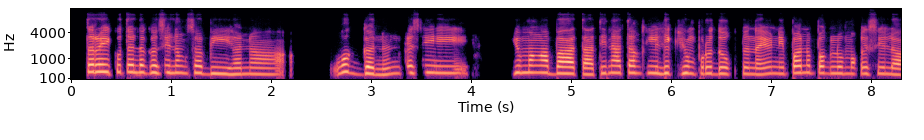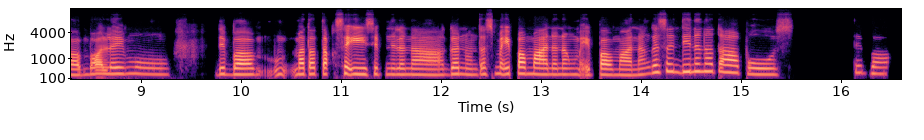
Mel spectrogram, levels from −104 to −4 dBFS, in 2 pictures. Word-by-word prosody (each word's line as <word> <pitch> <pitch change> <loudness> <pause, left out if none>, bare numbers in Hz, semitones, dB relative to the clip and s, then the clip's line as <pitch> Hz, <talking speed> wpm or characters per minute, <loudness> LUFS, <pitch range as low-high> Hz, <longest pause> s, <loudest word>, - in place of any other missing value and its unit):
try 335 0 +6
ko 330 0 -6
talaga 320 -2 +2
silang 300 -1 -4
sabihan 265 -3 -1
na, 250 -1 -5 0.4
'wag 330 -6 -1
gano'n 255 0 +2
kasi 300 +1 -3 0.8
yung 305 +1 -3
mga 310 -1 +4
bata 270 -2 +6
tinatangkilik 290 -1 -1
yung 285 - -1
produkto 265 -1 -3
na 245 -1 0
yun, 270 0 -3
eh. 265 - -8
Pa'no 300 +1 +2
'pag 285 0 0
lumaki 265 -1 -4
sila, 245 -4 -1
malay 260 - -1
mo, 250 -3 -9 0.5
'di 255 - -1
ba 240 -1 +3 0.4
matatak 255 0 +2
sa 270 -3 +3
isip 245 0 +3
nila 240 -1 -3
na 225 -1 -1
gano'n. 245 -2 -2
Tas 250 +1 -5
maipamana 255 -2 +3
ng 240 0 -4
maipamana 225 -1 0
hanggang 315 +3 -2
sa 355 - -1
hindi 335 0 0
na 350 +1 0
natapos, 265 -9 -1 0.6
'di 305 - -10
ba? 270 -2 -7
265 Hz, 155 wpm, -22 LUFS, 245-295 Hz, 0.8 s, try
